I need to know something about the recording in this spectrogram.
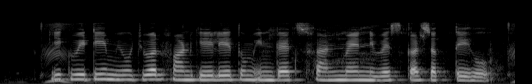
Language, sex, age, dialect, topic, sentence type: Hindi, female, 36-40, Garhwali, banking, statement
